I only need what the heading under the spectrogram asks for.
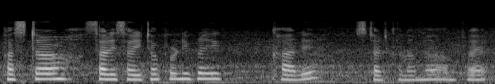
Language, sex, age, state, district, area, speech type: Bodo, female, 18-30, Assam, Chirang, urban, spontaneous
